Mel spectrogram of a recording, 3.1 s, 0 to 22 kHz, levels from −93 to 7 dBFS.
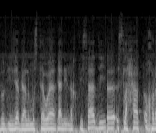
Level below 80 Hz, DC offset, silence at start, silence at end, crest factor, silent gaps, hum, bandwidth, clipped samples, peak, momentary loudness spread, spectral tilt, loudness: -30 dBFS; under 0.1%; 0 s; 0 s; 12 dB; none; none; 4 kHz; under 0.1%; -8 dBFS; 4 LU; -10.5 dB/octave; -21 LUFS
